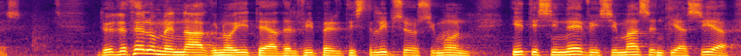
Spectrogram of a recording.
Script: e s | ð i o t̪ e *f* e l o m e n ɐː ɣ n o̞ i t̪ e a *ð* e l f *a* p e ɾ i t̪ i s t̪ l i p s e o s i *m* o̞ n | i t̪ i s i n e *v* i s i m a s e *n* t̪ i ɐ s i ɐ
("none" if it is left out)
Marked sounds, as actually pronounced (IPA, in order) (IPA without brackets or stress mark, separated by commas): θ, ð, i, m, v, n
